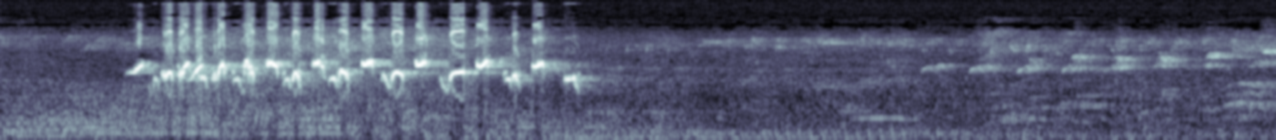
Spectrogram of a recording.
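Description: Caged green leafbird (cucak ijo) singing: a loud, rapid run of sharp high notes, about eight a second, lasting some two seconds, then softer chirps near the end.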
